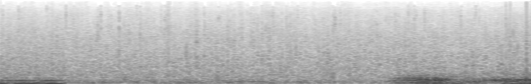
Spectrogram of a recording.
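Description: Steady rain pouring with heavy thunder rumbles, a deep roll fading early then building again toward the end, constant hiss of rainfall throughout with no voices.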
